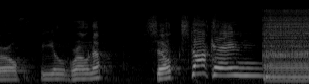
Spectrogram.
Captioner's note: buzzer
